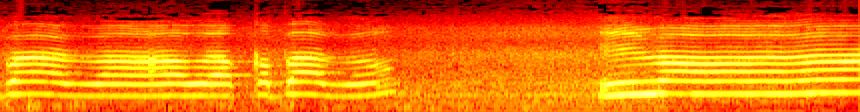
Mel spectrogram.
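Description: A four-year-old boy's high voice chanting the azan, the Islamic call to prayer, in long drawn-out phrases. One held phrase ends about two seconds in, and after a pause for breath the next long phrase begins about a second later.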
